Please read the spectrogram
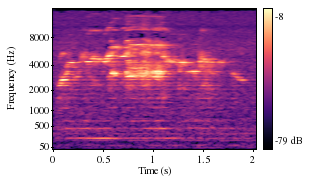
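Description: Bamboo shakuhachi flute sounding a soft low note with a lot of airy breath noise over the tone, fading out near the end.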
